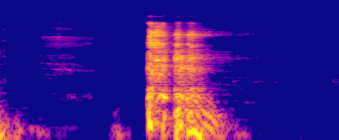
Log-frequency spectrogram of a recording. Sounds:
Cough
